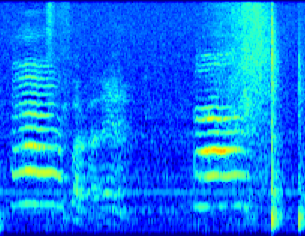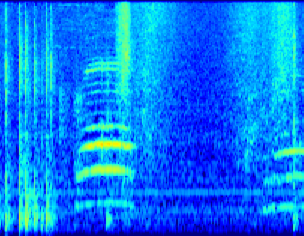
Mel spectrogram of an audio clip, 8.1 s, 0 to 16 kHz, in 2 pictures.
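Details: An elderly 17-year-old house cat meows indoors, three long harmonic meows about two and a half seconds apart with a shorter one at the end, separated by tapping and knocking sounds and quiet room noise.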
